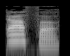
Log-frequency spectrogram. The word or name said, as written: atha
